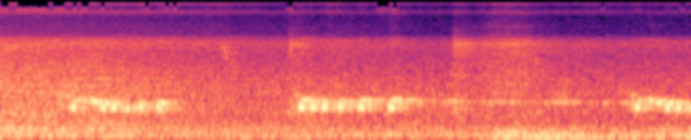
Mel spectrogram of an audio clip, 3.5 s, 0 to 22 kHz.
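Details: Zebra dove song used to draw answers from other zebra doves: three short, purring, trilled coos of even pitch, each about half a second, spaced roughly every 1.4 seconds, over a low hum.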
